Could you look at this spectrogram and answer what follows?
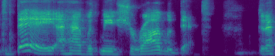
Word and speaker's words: Shirrod Le'Det: host kevin and today i have with me sherrod ledette did i pronounce that right you did yes sir okay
